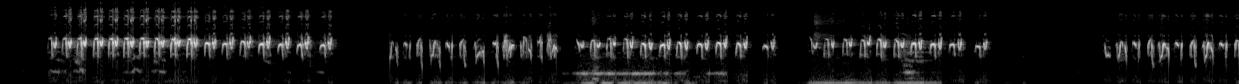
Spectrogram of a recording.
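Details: Afternoon song of a sooty-headed bulbul: long bursts of fast, rattling chatter in several runs separated by short gaps, with a faint low hum in the background.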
